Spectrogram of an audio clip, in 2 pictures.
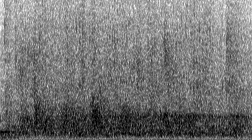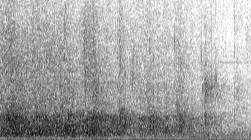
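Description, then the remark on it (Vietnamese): A crowd applauds steadily, a dense, continuous patter of many hands clapping at fairly even loudness, tapering slightly toward the end with no voices over it. “nếu quý vị thấy um, đó là một cái nhu cầu à, cần phải thực tập và thực tập là mang lại kết quả cao quý đó thì hãy dâng cao một tràng vỗ tay để tin tưởng và làm theo”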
